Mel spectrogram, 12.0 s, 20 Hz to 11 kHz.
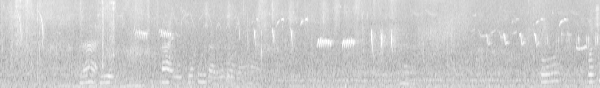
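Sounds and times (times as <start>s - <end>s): low background rumble: 0.0s - 12.0s
songbirds chirping: 0.0s - 12.0s.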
